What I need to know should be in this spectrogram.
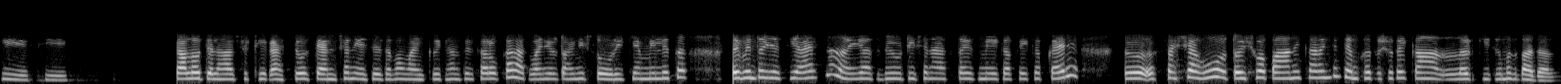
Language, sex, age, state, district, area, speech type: Kashmiri, female, 30-45, Jammu and Kashmir, Shopian, urban, conversation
